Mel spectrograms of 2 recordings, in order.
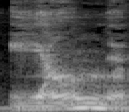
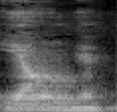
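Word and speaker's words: Jung: c'est de Carl on ça s ça se prononce Jong mais c'est Jong ok donc Carl C a r l Jong j e n g mais ça se prononce Jong alors le titre de la vidéo c'est ta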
